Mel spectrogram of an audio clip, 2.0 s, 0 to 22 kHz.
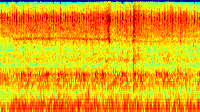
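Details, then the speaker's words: Truck V8 after driving hard through a big puddle, owner suspects water in engine, air filter dry but clogged with dirt: deep, uneven, loping idle that stumbles now and then, lower in pitch than usual; rough idle, cause not confirmed. "It's thicker. Like it's lower pitch, lower tone."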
